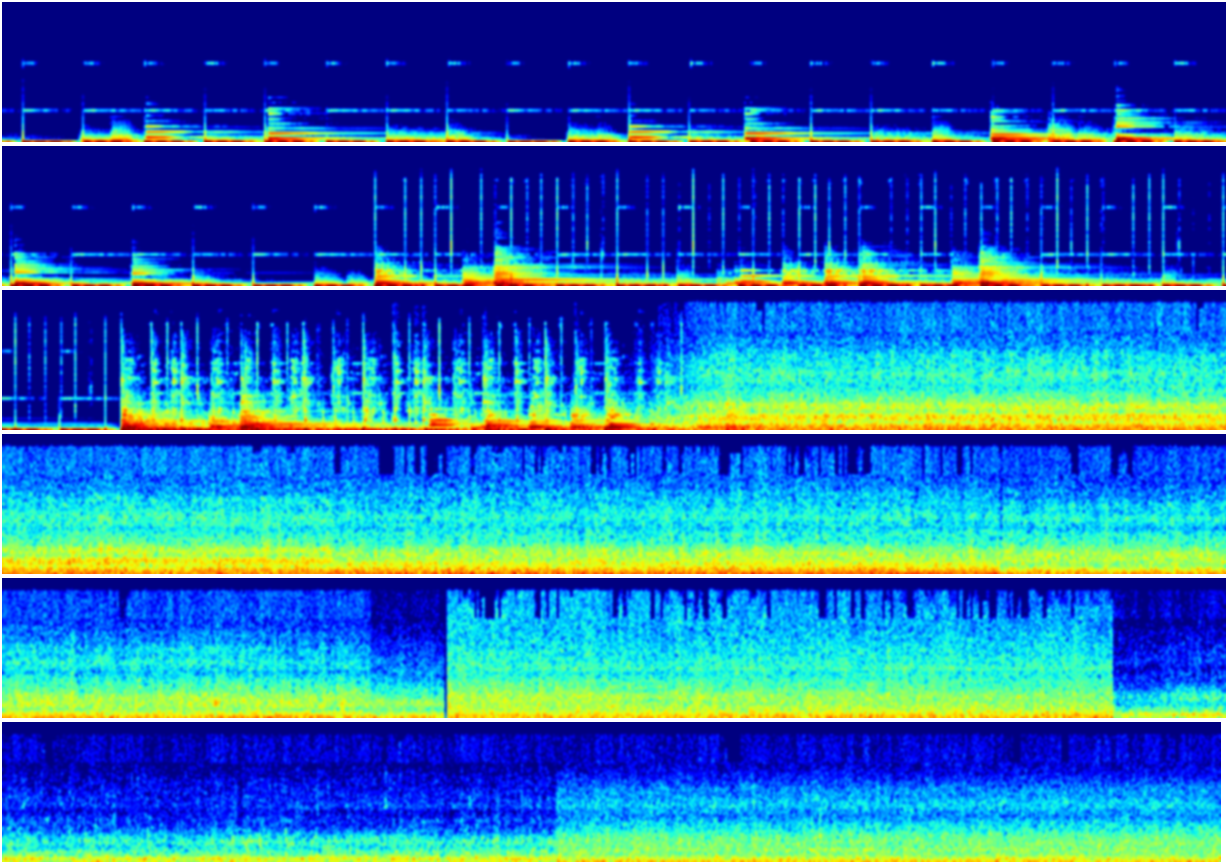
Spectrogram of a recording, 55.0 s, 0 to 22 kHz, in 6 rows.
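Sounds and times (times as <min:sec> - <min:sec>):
waterfall rushing: 0:19.3 - 0:55.0.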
